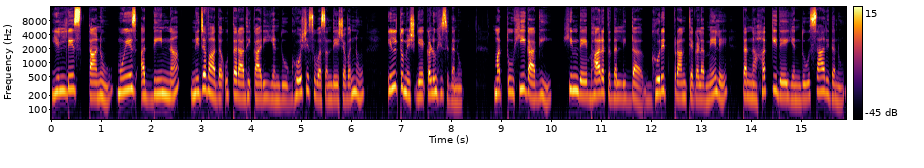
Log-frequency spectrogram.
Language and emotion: Kannada, neutral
